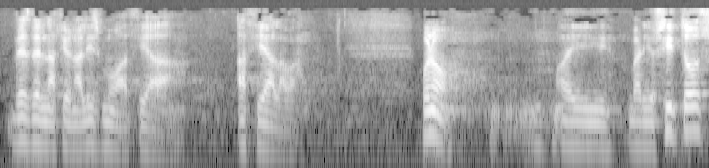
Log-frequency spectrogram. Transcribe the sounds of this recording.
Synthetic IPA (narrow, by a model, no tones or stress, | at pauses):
d̪e̞zðe̞lnaθjo̞nalizmoaθja̰ | aθjaala̰βa̰ | bwe̞no | ajbaɾjo̞sit̪o̞s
